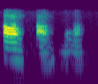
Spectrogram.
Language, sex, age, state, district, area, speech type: Sindhi, female, 60+, Uttar Pradesh, Lucknow, rural, conversation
